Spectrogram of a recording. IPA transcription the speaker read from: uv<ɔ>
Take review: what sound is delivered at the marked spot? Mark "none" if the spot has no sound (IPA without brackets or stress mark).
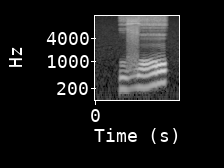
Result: ɔ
